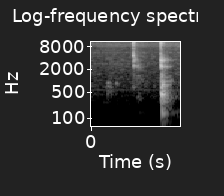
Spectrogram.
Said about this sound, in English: I want you guys to hear that sip because, y'all, this one wasn't good, y'all.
